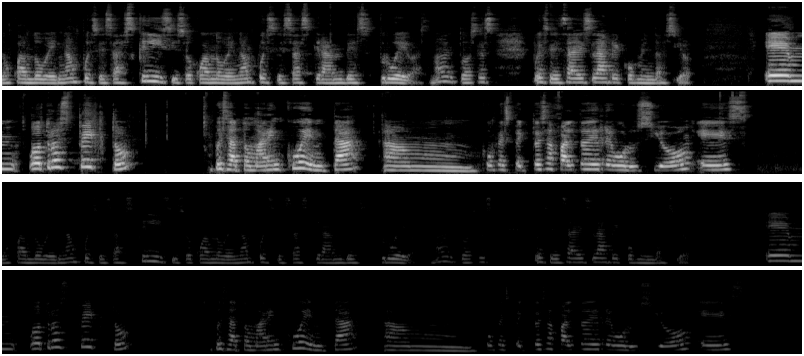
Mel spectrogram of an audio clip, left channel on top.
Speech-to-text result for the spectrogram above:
cuando vengan pues esas crisis o cuando vengan pues esas grandes pruebas, ¿no? Entonces, pues esa es la recomendación. Otro aspecto, pues a tomar en cuenta con respecto a esa falta de revolución es,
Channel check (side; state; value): right; quieter; 28.5 dB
